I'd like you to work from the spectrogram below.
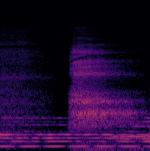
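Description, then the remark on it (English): A deep, drawn-out breath rushes in during a guided circular-breathing exercise, over a steady, humming musical drone, fairly loud, swelling after a brief pause and continuing to the end. “We're going to do some repetitions of breath.”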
